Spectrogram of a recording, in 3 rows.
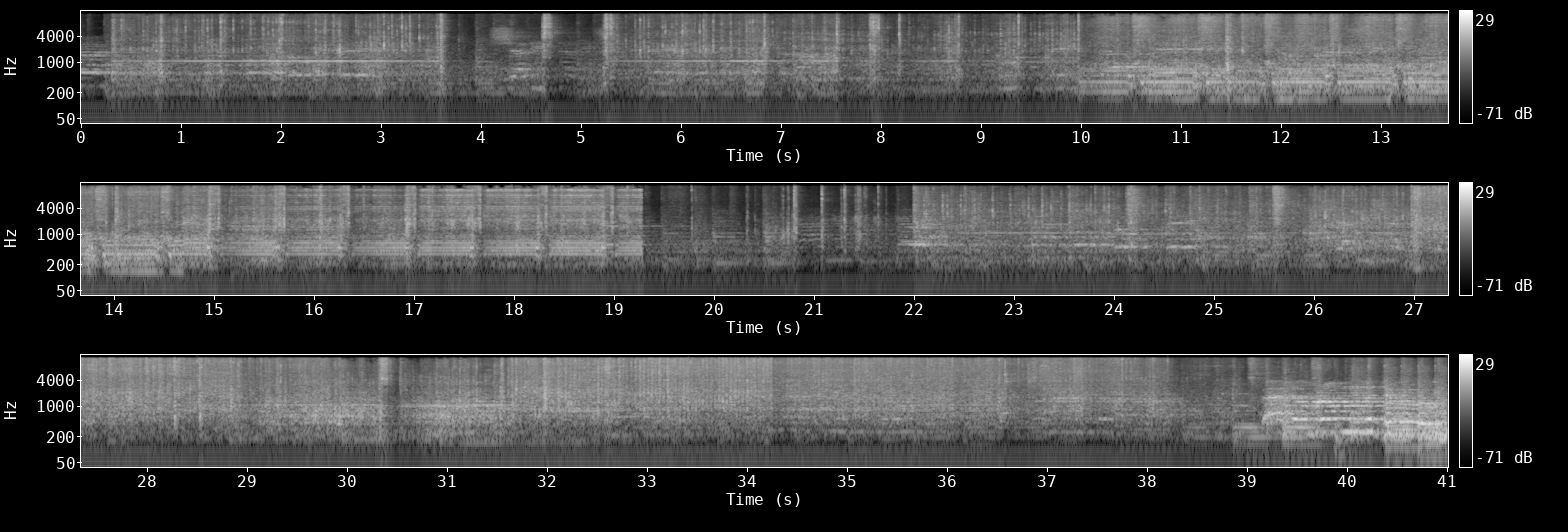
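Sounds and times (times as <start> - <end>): background music: 0.0 - 41.0
knitting machine clattering: 5.2 - 19.3, 21.5 - 38.3.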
